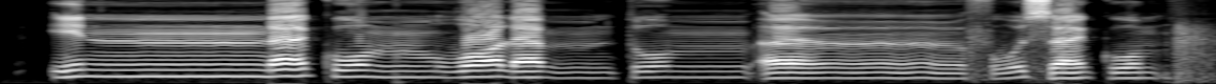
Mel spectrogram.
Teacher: nun sukun bertemu dengan huruf fa, yang dimana nunnya disamarkan ke huruf fa. Nunnya disamarkan ke huruf fa, jangan diganti. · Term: ikhfa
